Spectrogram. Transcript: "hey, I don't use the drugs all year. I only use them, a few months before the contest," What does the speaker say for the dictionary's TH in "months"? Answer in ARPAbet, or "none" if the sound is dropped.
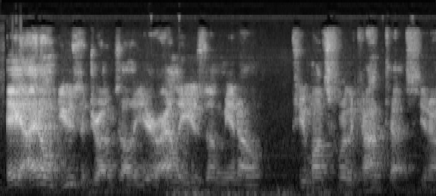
TH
